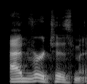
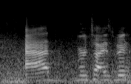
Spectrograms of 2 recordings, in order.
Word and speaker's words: advertisement: is advertisement advertisement and the difference is like which syllable you stress so in american english we would say advertisement advertisement and in australian english you say advertisement advertise it's like there's more emphasis on the verb advertisement part when we shorten that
